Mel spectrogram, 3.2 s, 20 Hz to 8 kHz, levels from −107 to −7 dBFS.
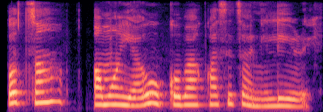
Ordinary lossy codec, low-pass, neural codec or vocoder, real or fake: none; none; none; real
